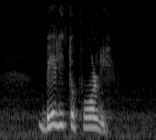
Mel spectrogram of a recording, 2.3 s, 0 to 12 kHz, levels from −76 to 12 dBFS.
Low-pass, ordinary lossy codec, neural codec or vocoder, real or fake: 10.8 kHz; none; vocoder, 44.1 kHz, 128 mel bands, Pupu-Vocoder; fake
